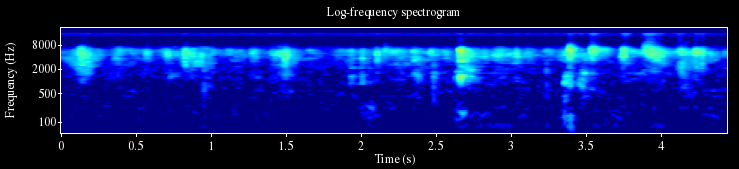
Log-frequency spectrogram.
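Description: Puppies rustle through dry leaves on the ground.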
